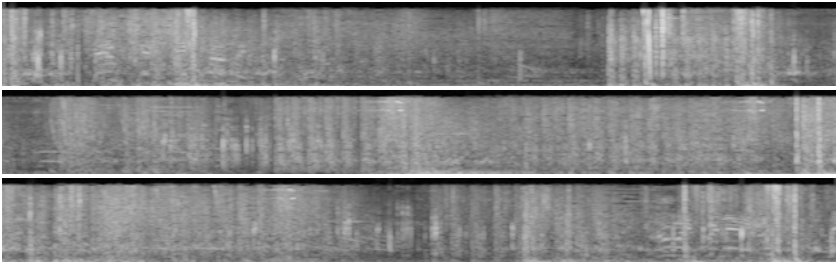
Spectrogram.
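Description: Rapid gunfire crackles through a Call of Duty: Modern Warfare III match, with dense bursts and sharp single shots layered over one another, loud and close, while a voice calls out at times.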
